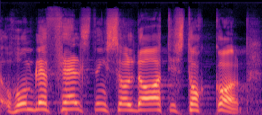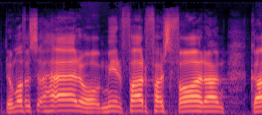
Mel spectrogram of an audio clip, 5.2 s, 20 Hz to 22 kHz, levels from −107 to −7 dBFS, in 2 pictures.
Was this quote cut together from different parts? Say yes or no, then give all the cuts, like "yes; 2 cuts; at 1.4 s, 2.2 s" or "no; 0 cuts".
yes; 1 cut; at 2.9 s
